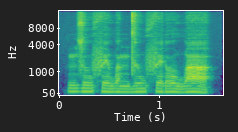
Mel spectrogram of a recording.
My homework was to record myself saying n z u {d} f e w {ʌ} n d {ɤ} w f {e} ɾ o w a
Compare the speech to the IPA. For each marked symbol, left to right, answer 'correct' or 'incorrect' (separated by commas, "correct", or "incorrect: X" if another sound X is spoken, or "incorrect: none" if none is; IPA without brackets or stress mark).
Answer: incorrect: none, correct, incorrect: ɯ, correct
